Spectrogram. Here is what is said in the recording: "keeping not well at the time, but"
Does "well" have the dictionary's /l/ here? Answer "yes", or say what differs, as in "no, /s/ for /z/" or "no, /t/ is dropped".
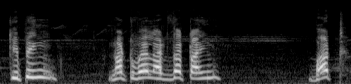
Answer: yes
